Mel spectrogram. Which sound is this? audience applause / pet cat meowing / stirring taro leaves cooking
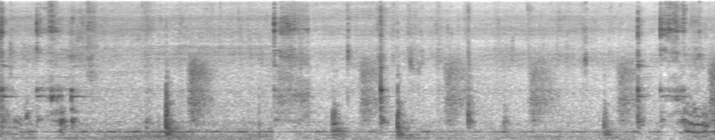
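stirring taro leaves cooking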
